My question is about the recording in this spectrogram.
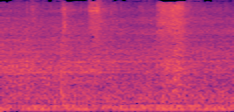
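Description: Robot vacuum cleaner running steadily, with a few brief rustling sounds.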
